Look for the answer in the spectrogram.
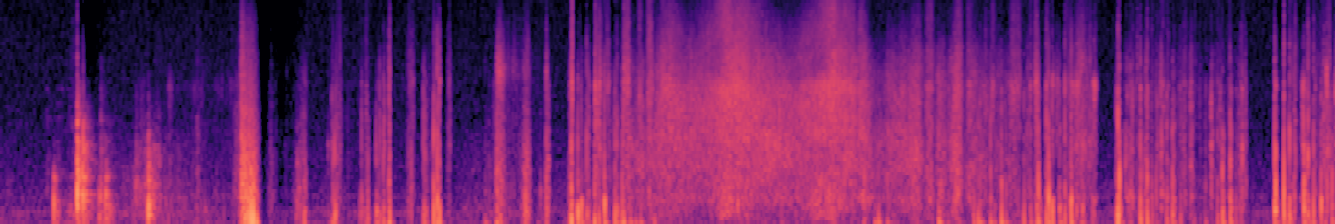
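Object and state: Kinetic sand brick.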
